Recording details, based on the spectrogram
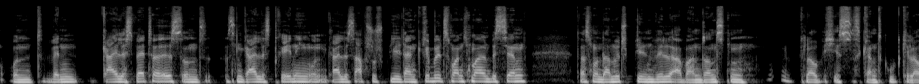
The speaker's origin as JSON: {"language": "German", "town": "Heumaden", "region": "Baden-Württemberg", "country": "Germany", "tie": "born or raised there", "said": "Ich bin aufgewachsen in Heumaden, gehört auch zu Sillenbuch, bin da auch zur Schule gegangen."}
